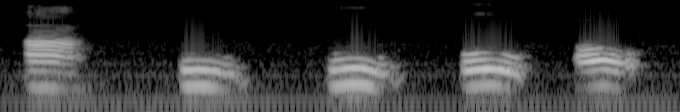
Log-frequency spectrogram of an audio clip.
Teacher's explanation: जिन उच्चारणों के जीभ का पिछला भाग कार्य करता है। पश्च स्वर कहलाता है।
